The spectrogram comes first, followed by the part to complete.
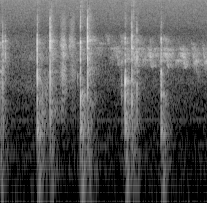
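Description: A ceramic mug being handled: a quick series of light clicks and taps, about eight in under two seconds, with a faint high whine in the second half.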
